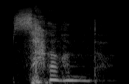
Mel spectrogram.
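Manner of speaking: unvoiced, hushed confession of love; whisper. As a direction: breathe it like a secret vow to the Lord.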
